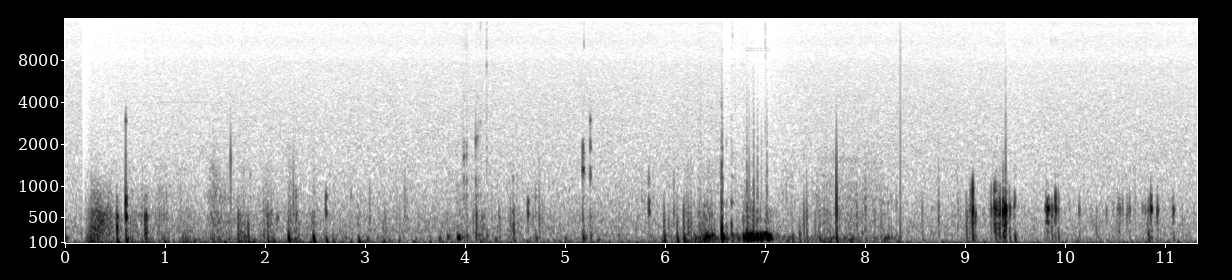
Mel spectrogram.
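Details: Irregular gurgles, low rumbles and churning from a person's belly; ordinary bowel sounds.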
